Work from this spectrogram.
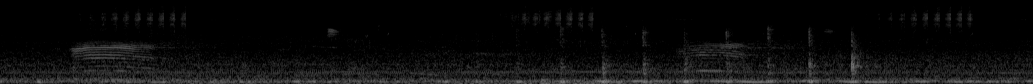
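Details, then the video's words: Ewes and lambs in a Hampshire countryside field, recorded from halfway along a hedge away from the road: two wavering, quavering bleats about six seconds apart over a low rumbling background and bursts of high buzzy trilling. "Sheep Field - One Hour Sound"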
